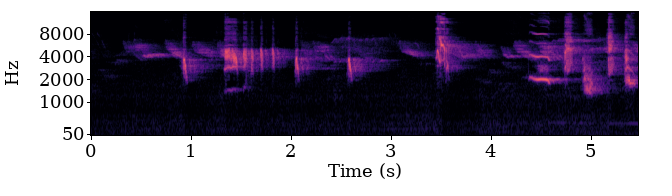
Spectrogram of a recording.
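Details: Female and male orange-headed thrush in ngeplong song, used as a lure for silent birds; high thin whistles and clustered sharp chirps, closing with a dense burst of varied notes.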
